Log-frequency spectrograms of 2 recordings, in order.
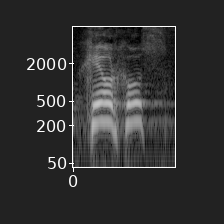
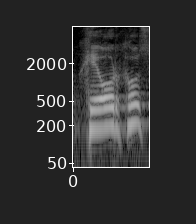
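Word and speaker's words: γεωργός: Labrador viene del griego georgos con G al último también y acento en la O, georgos, en la segunda O lleva acento, y significa obrero.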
